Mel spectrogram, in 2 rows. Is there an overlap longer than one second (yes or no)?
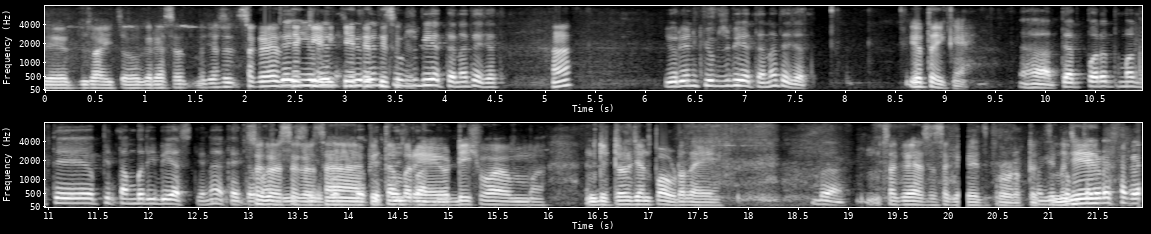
no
